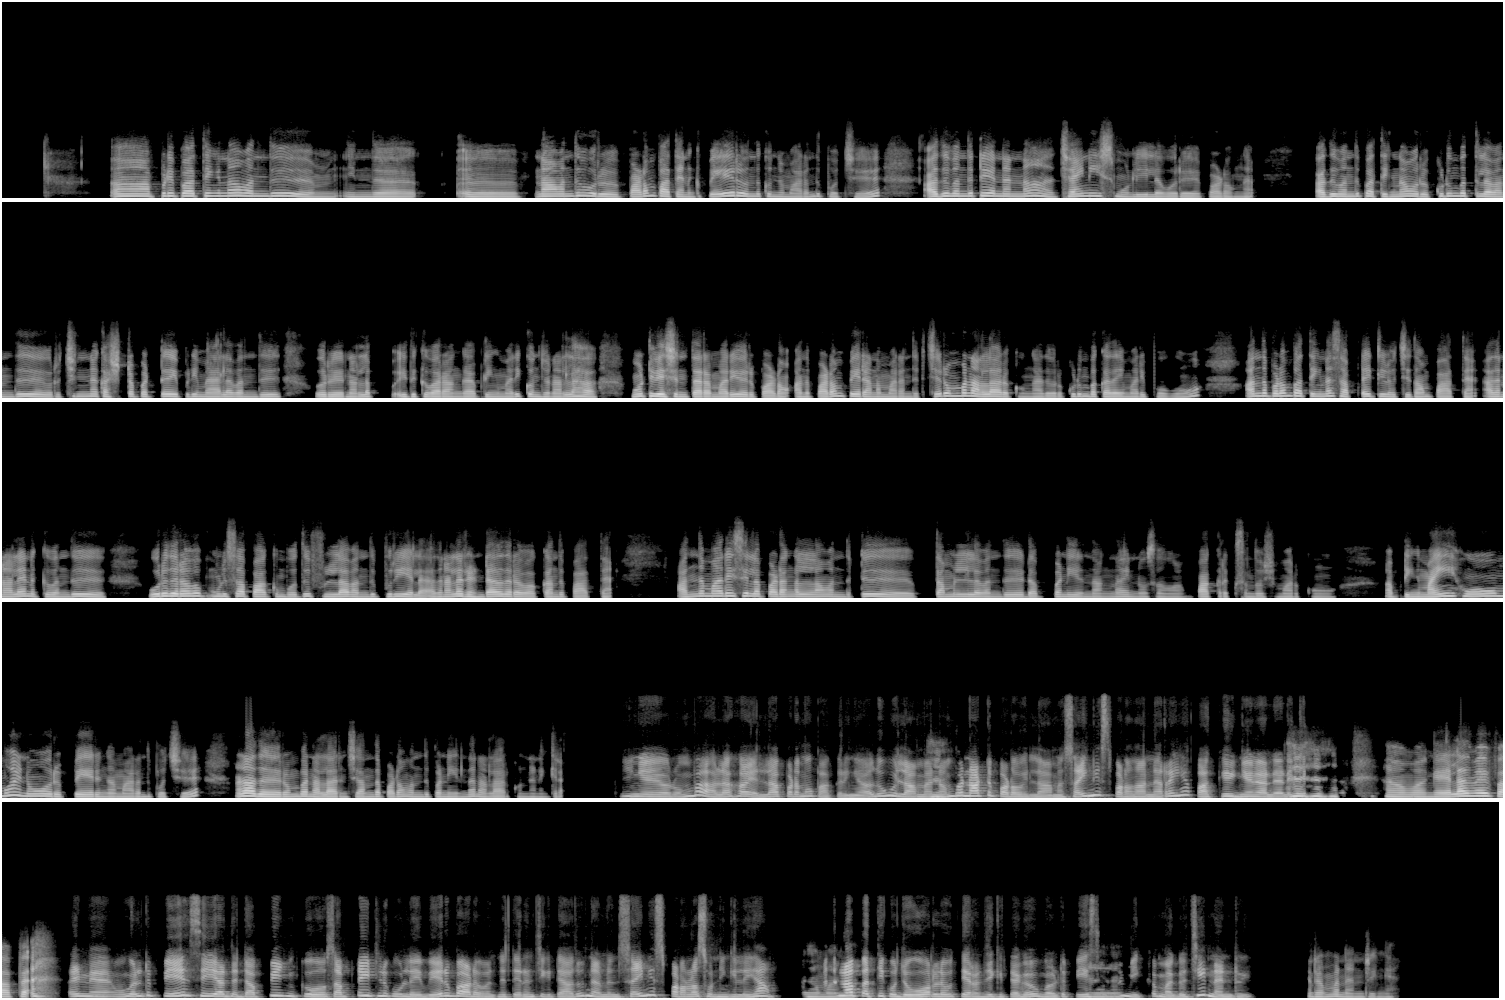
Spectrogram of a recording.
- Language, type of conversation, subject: Tamil, podcast, சப்டைட்டில்கள் அல்லது டப்பிங் காரணமாக நீங்கள் வேறு மொழிப் படங்களை கண்டுபிடித்து ரசித்திருந்தீர்களா?
- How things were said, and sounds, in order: other background noise; laughing while speaking: "நல்லா"; in English: "மோட்டிவேஷன்"; unintelligible speech; in English: "மை ஹோம்மோ"; laughing while speaking: "பார்க்கிறீங்கன்னு நான் நெனைக்கிறேன்"; laughing while speaking: "ஆமாங்க. எல்லாதுமே பாப்பேன்"; unintelligible speech; laughing while speaking: "சரிங்க. உங்கள்ட்ட பேசி, அந்த டப்பிங்க்கும் … மிக்க மகிழ்ச்சி. நன்றி"; in English: "சப் டைட்டில் க்கும்"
